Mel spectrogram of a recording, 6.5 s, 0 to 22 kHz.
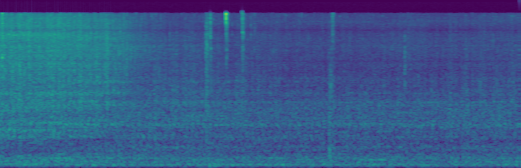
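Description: Two Yamaha V6 200 fuel-injected two-stroke outboard motors idling steadily. The port motor, freshly rebuilt after a worn connecting rod bearing, runs with no knocking.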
